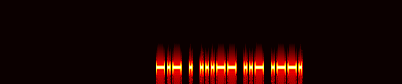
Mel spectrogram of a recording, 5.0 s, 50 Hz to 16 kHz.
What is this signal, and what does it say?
Morse code, heard as a keyed tone, about 36 wpm, 700 Hz. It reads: KE3UP
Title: USA Call Signs - 5 Characters - Repeated 3x - 35wpm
